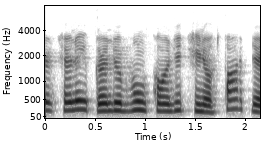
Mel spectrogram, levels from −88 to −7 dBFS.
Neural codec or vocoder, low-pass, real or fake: autoencoder, 22.05 kHz, a latent of 192 numbers a frame, VITS, trained on one speaker; 7.2 kHz; fake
